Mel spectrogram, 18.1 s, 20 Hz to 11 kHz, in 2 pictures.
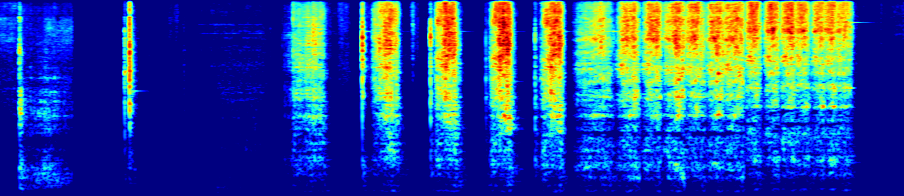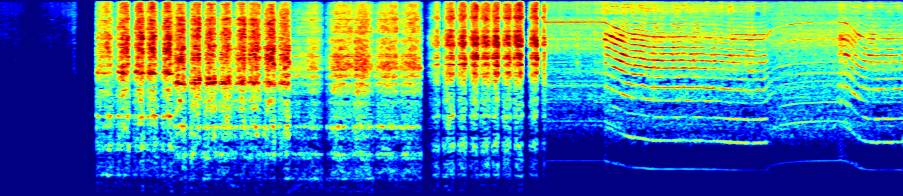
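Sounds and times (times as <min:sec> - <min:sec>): hand file scraping steel blade: 0:02.8 - 0:08.6, 0:10.0 - 0:14.5.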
